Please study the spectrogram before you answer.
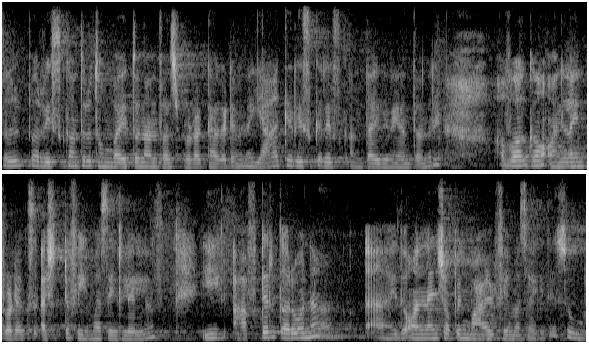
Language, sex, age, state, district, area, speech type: Kannada, female, 18-30, Karnataka, Gulbarga, urban, spontaneous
